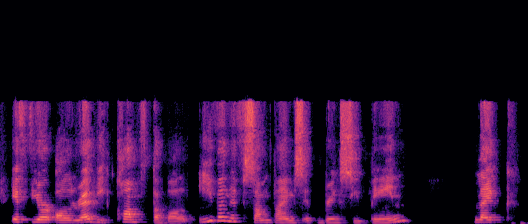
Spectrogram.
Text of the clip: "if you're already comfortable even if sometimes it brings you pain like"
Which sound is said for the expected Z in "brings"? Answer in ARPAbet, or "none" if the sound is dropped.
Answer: S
